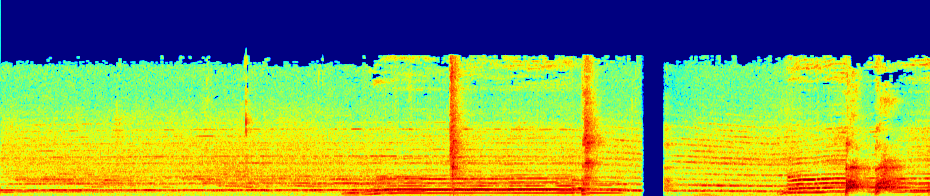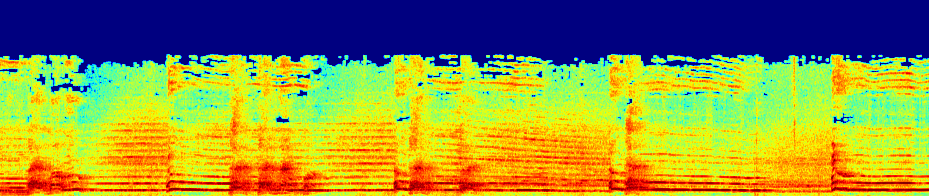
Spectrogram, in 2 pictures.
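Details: A female long-coat Chihuahua howls in response to a siren, in long, wavering, fairly high-pitched tones broken by short yelps; another startled dog is also barking.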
